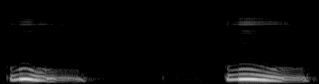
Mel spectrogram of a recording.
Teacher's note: the two edges of your mouth are closer together and actually your lips stick out a little bit. It's like almost like a traditional kissing kind of motion.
